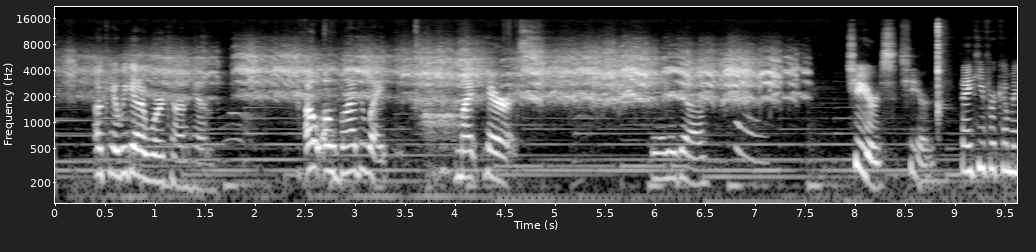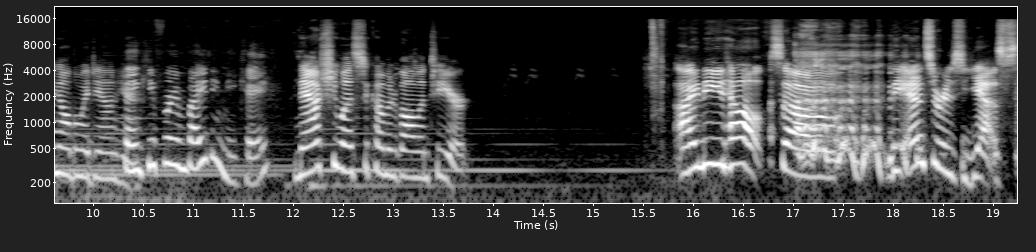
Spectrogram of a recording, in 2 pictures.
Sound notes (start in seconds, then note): 5.3 parrot flock screeching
